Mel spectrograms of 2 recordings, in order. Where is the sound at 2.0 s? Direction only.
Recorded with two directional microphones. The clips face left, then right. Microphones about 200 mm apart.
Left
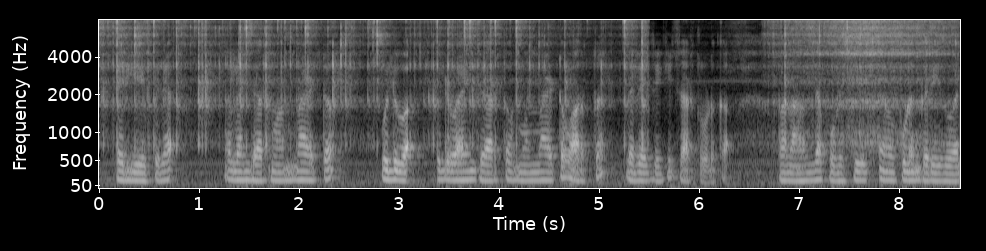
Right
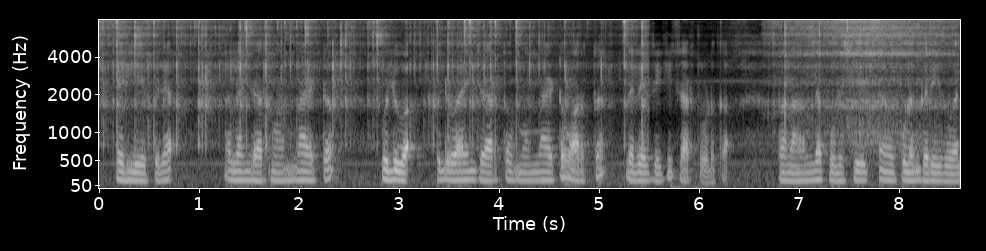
15° right (ahead or behind).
